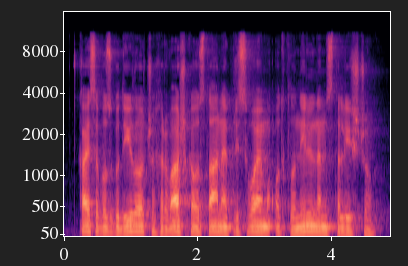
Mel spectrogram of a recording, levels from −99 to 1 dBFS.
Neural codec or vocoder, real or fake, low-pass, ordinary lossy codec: vocoder, 24 kHz, 100 mel bands, Vocos; fake; 10.8 kHz; none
